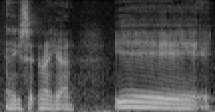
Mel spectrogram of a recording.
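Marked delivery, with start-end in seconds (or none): 1.1-2.1 "Yeah" drawn out long and slow; stalling for thought. Retold or imitated. Showing a habitual filler while sitting around, stalling. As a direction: stretch "Yeah" while hunting for words. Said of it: "I'm trying to think of what to say".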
